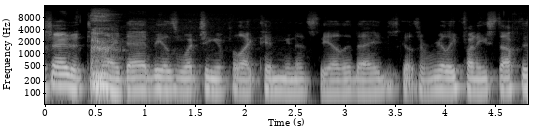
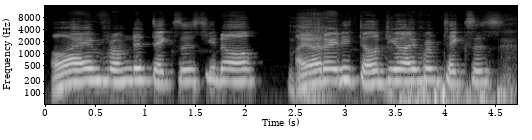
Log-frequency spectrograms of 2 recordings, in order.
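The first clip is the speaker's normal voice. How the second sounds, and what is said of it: Imitated Indian accent. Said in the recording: “There's a guy who's got an Indian accent”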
